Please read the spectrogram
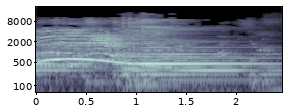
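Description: Live acoustic music: a sustained note bends up and back down, then holds steady over a ringing acoustic guitar chord.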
